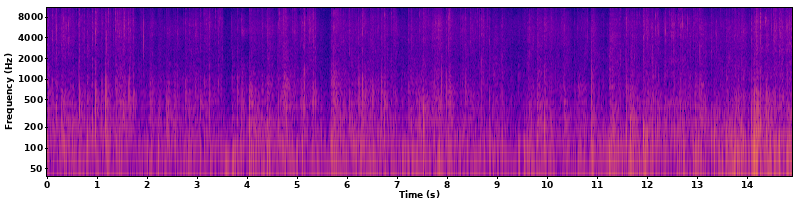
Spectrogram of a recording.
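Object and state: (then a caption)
Sequin fabric pillow. Long nails scratch across a magenta sequin heart pillow, producing a continuous dense crinkling, crackling rustle with bright high hiss and low thumpy texture for fifteen seconds. A second pillow sits nearby untouched.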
